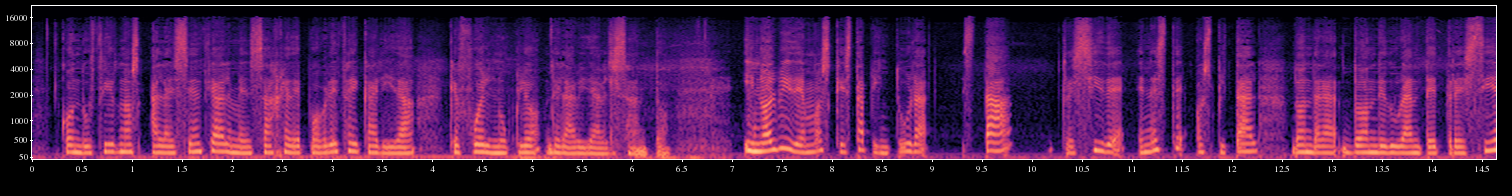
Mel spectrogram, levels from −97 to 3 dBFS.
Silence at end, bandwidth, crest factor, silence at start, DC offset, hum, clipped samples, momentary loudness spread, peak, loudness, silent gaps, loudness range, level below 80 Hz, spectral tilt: 0 s; 16.5 kHz; 14 dB; 0 s; under 0.1%; none; under 0.1%; 9 LU; -6 dBFS; -22 LUFS; none; 4 LU; -40 dBFS; -6 dB/octave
